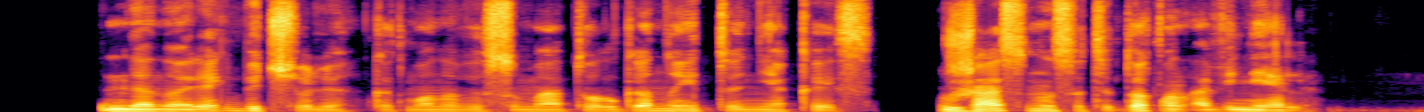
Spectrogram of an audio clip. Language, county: Lithuanian, Vilnius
